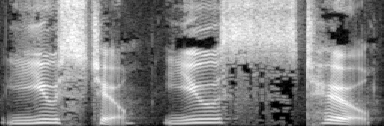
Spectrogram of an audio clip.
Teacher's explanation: So you'll hold out that S sound, used to, and then you will pronounce the T of to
